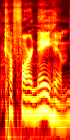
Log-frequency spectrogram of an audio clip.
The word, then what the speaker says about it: Capernaum: to a place called Capernaum it's actually pronounced kuffar Nahum the village of Nahum in Hebrew both in this session and the next one to follow we're gonna stay in Kafar nee him as we take a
